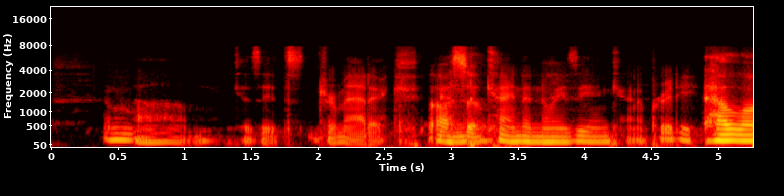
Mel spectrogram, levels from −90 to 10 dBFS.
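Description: Nothing here counts as a fault: the speech comes over a G.722 wideband telephone link at 48 kbit/s, so you get the light coding hiss that link brings and nothing above 7.7 kHz, which is just how it normally sounds.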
